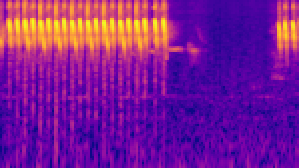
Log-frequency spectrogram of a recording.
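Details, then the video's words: Cigun in energetic song, giving a quick run of bright, high chirps, then a pause with a faint short note before the trill starts again. "suara burung CIGUN gacor"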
